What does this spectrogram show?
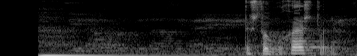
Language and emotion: Russian, angry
